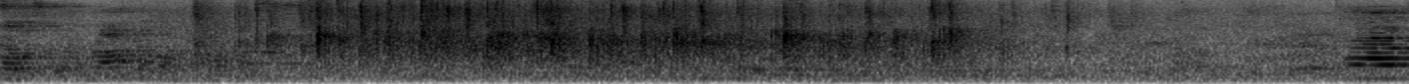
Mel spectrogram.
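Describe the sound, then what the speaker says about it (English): Audience applause fills a hall at a remembrance ceremony in Ogun State: a sustained, crackling round of many hands clapping that swells in the middle and fades, with voices at the edges. "I want you all to give yourselves a round of applause."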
